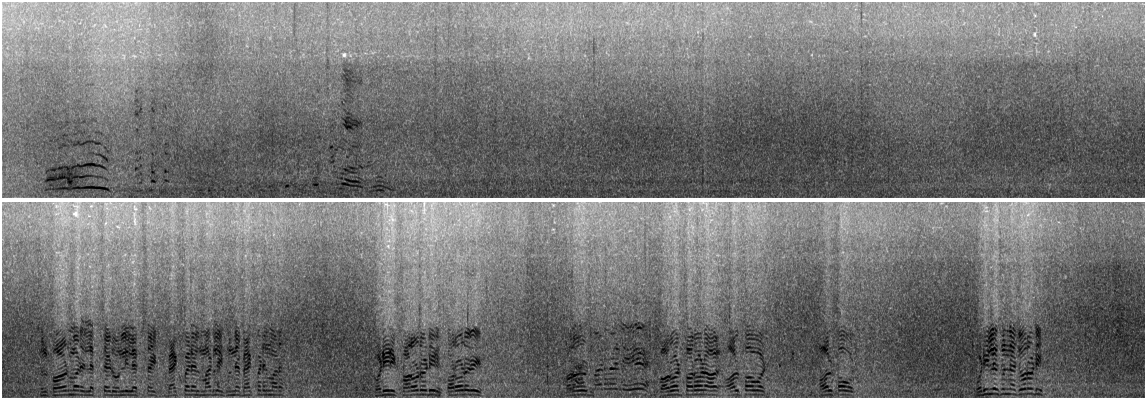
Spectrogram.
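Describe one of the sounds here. Whitewater rapids roar loudly and steadily nearby.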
